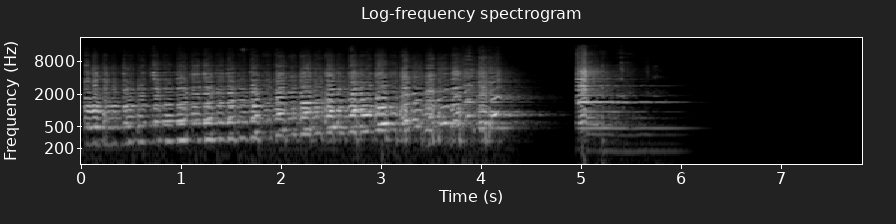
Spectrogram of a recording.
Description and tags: Violin Abuse
Effect of someone who can't play the violin... but he's trying
pain, violin, ear, abuse, noise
